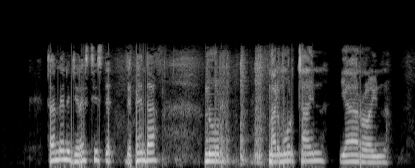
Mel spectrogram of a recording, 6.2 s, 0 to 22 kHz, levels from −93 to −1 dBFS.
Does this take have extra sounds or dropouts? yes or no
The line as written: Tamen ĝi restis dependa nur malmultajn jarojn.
no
